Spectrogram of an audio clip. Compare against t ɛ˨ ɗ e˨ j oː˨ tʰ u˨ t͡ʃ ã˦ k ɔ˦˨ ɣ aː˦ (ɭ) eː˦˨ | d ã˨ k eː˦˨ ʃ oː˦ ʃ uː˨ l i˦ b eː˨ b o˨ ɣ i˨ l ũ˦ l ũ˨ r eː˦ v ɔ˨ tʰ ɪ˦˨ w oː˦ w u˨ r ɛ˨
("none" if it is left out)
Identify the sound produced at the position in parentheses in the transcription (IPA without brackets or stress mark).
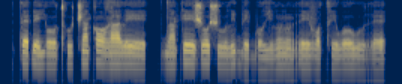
l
